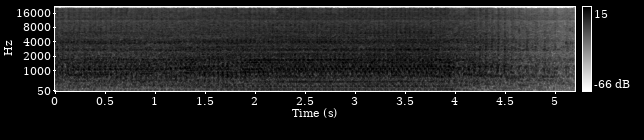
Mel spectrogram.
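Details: Honda Pilot engine at hot idle (knock reportedly present hot and cold): even ticking knock at roughly 220 per minute, a clear mechanical knock from inside the engine.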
